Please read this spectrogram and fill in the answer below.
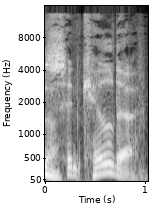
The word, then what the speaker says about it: St Kilda: St Kilda. – Anyway, what do you know about it? Tell me what you know about it. – Rhymes with Hilda. – It does rhyme with Hilda, yeah.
